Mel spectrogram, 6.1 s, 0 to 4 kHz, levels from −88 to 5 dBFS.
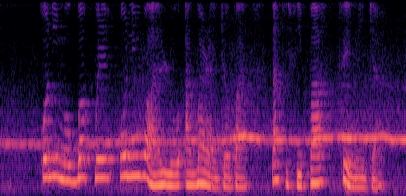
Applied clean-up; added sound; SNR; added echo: none; Wind; 8 dB; reverberation time 0.5 s.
